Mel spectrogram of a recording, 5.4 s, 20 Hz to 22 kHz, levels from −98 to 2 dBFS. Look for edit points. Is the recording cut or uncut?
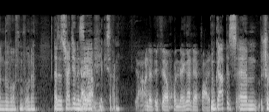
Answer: cut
